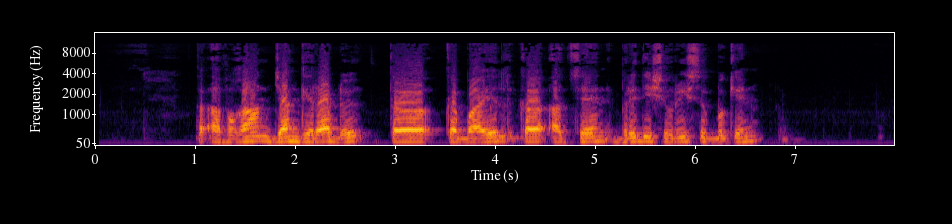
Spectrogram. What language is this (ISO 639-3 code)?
oru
